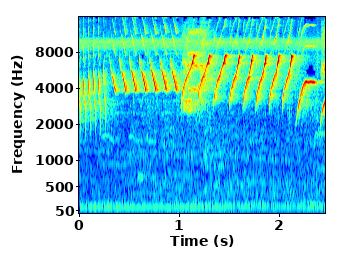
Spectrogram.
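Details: Canary master song for training other canaries, with luxurious variations: a quick rattle of short high notes shifts into a run of rising, swooping whistled syllables, each repeated several times per second over a faint low hum.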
